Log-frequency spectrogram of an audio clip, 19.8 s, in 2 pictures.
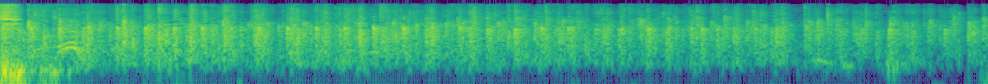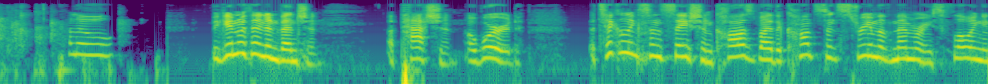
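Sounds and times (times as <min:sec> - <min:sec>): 
audience applause at a reading event: 0:00.0 - 0:10.6
speech: 0:12.0 - 0:13.2, 0:14.0 - 0:19.7.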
